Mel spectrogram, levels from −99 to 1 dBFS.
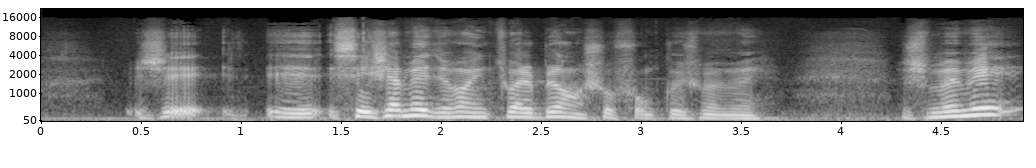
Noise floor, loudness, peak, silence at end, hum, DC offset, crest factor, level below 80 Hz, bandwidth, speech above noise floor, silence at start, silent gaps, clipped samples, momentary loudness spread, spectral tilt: -36 dBFS; -16 LUFS; 0 dBFS; 0 s; none; under 0.1%; 14 dB; -42 dBFS; 15 kHz; 21 dB; 0 s; none; under 0.1%; 19 LU; -5 dB/octave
